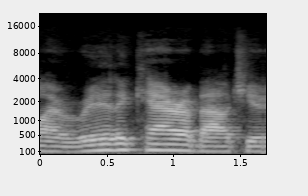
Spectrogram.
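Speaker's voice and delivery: acted, very soothing, reassuring, caring voice. Showing how effective [name] is with his voice, [name]'s soothing voice. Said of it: "his very soothing voice".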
